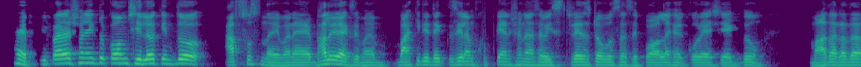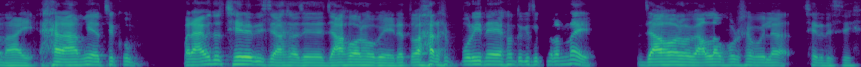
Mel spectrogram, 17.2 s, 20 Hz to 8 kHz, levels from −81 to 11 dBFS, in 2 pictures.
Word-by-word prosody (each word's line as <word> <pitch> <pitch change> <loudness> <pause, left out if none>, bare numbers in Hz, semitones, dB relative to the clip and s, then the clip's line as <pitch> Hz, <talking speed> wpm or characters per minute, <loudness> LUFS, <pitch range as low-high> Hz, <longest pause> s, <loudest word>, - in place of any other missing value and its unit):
হ্যাঁ 195 - +4
প্রিপারেশন 200 +6 +3
একটু 220 +1 0
কম 205 0 +5
ছিল 190 -1 +5 0.2
কিন্তু, 190 0 +1 0.5
আফসোস 155 +4 -5
নাই। 120 -1 0
মানে 120 +1 -1 0.2
ভালোই 170 +3 +4
লাগছে। 125 -4 +2
মানে 120 0 -2 0.3
বাকিদের 145 +4 0
দেখতেছিলাম 140 +1 -1
খুব 140 - -14
টেনশন 140 -1 -3
আছে। 130 0 -3 0.2
স্ট্রেসড 130 +1 -1
অবস্থা 125 0 -2
আছে, 120 +1 -4
পড়ালেখা 120 0 -1
করে 125 0 -2
আসি 120 0 -9
একদম 120 +2 -4 0.6
মাথা 120 +4 +2
টাথা 130 0 +2
নাই। 115 -1 +1 0.3
আর 135 - +7
আমি 130 +3 -1
হচ্ছে 135 +2 -4
খুব 145 -1 -5 0.5
মানে 130 - +2
আমি 155 - +3
তো - - 0
ছেড়ে 165 0 +7
দিছি 135 -3 -3
আসা 120 +1 -3
যে - - +1 0.2
যা - - +3
হওয়ার 130 -1 +3
হবে। 120 -1 0
এটা 120 +2 -2
তো - - -4 0.2
আর - - +5 0.2
পড়ি 150 +1 +1
নাই, 150 - +2
এখন 150 +2 -5
তো - - -3
কিছু 145 0 -5
করার 150 +1 -5
নাই। 180 - +2 0.6
যা - - +4
হওয়ার 140 0 +4
হবে। 130 -1 +1
আল্লাহ 130 +2 +2
ভরসা 130 0 -5
বইলা 120 0 -2 0.3
ছেড়ে 120 -3 -6
দিছি। 110 +2 -10
135 Hz, 205 wpm, -22 LUFS, 125-150 Hz, 0.6 s, আর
